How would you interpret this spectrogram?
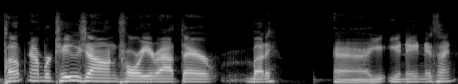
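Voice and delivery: slow Southern drawl pointing to a pump. Retold or imitated. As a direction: drawl it like a friendly gas station clerk. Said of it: "slow Southern drawl".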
